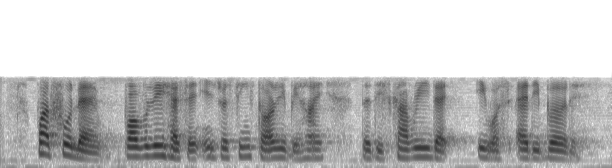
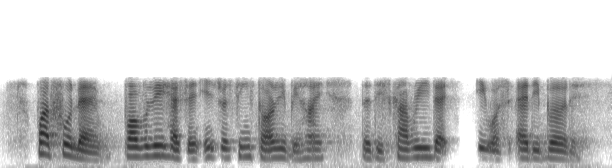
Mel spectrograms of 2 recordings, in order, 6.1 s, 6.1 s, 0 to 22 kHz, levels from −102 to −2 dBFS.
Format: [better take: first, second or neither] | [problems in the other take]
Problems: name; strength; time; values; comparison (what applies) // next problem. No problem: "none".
first | noise reduction (neural mask model Resemble Enhance denoiser)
